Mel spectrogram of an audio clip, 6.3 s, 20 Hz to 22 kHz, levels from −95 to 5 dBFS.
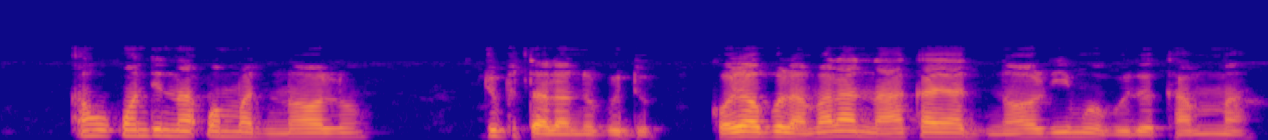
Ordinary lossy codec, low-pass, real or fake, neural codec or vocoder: none; 5.4 kHz; real; none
